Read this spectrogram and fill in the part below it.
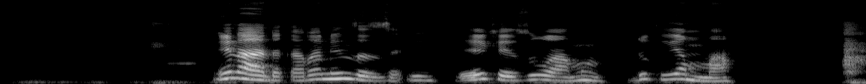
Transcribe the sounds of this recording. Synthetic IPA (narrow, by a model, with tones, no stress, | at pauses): ʔɪ˦naː˨da˨kʼɐ˨ɾa˦mɪ˦nzɐ˨za˨ɗi˦da˨jɐ˦ke˨zʊ˦waː˨mu˦n | dʊ˦kja˦mːa˦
